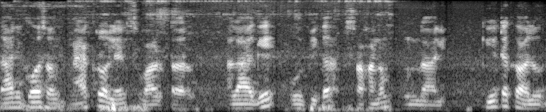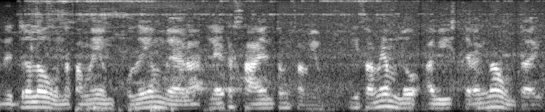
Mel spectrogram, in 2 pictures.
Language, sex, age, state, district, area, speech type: Telugu, male, 30-45, Andhra Pradesh, Nandyal, urban, spontaneous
